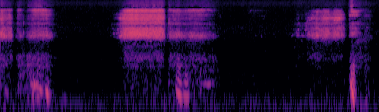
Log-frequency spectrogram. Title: I like to snore real loud and keep everyone awake. #dog #shorts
